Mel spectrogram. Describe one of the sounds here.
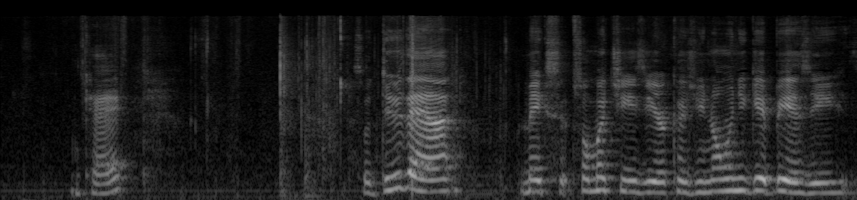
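A plastic bag crinkles as it is picked up.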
